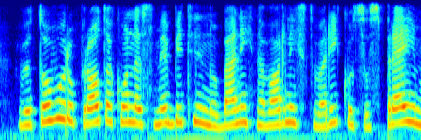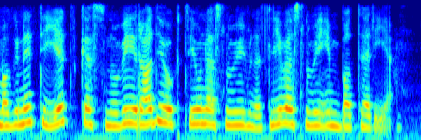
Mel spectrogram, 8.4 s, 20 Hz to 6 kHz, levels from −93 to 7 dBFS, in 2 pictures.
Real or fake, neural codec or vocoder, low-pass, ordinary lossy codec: real; none; 5.4 kHz; AAC, 48 kbps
